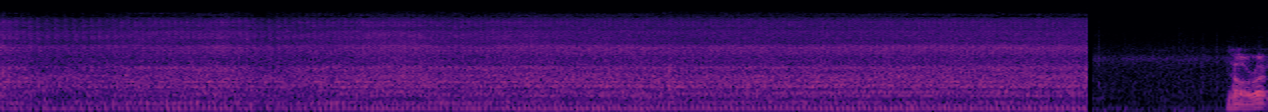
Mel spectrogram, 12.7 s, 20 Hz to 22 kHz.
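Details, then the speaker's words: 2014 Tao Tao 50cc scooter after carburetor fix for slow takeoff, on test ride: small engine buzzes steadily with even pitch, no stumbling or bogging, then cuts off; now takes off from a dead stop as it should. "the carburetor was definitely the problem uh now takes off from a dead stop just like it should"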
